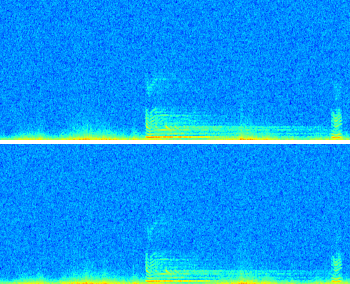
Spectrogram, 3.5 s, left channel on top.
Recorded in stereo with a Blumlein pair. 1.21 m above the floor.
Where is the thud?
I don't hear a thud.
